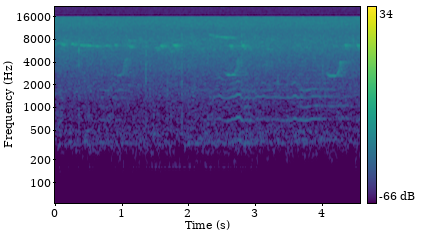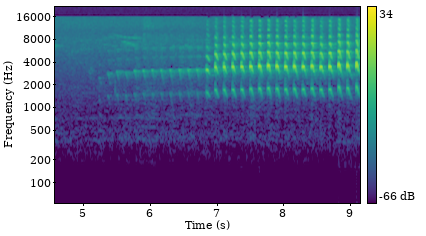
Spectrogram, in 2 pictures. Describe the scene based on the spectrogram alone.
Silence then a fast bird chirping sound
